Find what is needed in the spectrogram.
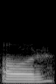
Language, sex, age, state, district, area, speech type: Hindi, male, 18-30, Bihar, Madhepura, rural, spontaneous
